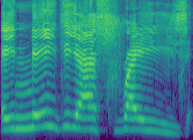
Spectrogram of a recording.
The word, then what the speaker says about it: in medias res: Here we can see, it says, in medias res here.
